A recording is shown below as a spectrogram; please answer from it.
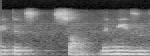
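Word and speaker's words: cent: This is called song. Please never pronounce this as saint or anything else. It's song. Why? Because this is the sound of on.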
